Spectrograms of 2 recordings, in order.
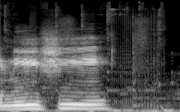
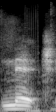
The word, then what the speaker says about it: niche: And so that kind of gets my niche, I guess, which, by the way, that's pronounced niche if you didn't know. But niche still sounds cooler.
